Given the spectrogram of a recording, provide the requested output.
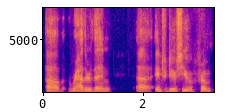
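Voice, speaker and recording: An American man from Indiana hosting a casual podcast interview in a halting, rambling way. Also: on the high side, fairly even intonation, a little mellow, no echo, studio quality. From Indiana, United States. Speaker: podcast host.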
